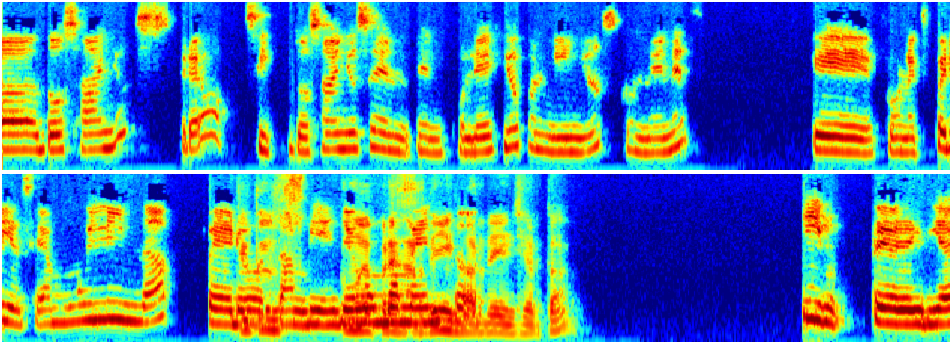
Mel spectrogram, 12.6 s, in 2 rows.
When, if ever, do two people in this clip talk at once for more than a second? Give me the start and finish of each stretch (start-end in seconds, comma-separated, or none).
7.9-9.5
